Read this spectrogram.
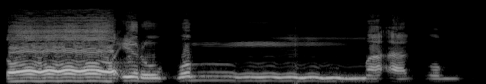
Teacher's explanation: Irukum itu ada mim sukun atau mim mati bertemu dengan mim tasdid. Hukumnya namanya idgham mimi atau idgham mislen. Hukumnya dibaca hunna. Hunna artinya mendengung sampai ke hidung.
